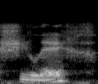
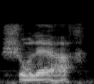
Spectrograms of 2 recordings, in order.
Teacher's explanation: the A-class vowel helps the speaker transition the sound toward the back of the throat. So it makes it easier to say that sound.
